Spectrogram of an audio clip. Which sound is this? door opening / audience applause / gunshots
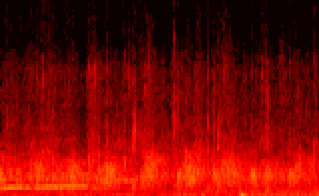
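audience applause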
